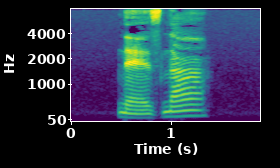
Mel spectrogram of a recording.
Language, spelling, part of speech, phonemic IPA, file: Navajo, neeznáá, numeral, /nèːznɑ́ː/, Nv-neeznáá.ogg
- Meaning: ten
